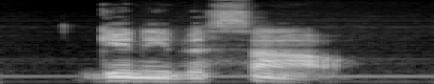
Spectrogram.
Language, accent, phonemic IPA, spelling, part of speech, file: English, US, /ˌɡɪni bɪˈsaʊ/, Guinea-Bissau, proper noun, En-us-Guinea-Bissau.ogg
- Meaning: A country in West Africa. Official name: Republic of Guinea-Bissau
